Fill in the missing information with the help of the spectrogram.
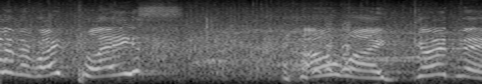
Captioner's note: audience cheering and applauding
